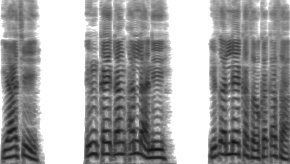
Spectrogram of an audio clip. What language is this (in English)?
Hausa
